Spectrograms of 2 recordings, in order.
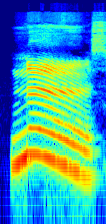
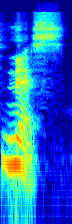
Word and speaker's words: nurse: n o u n nurse not Ness nurse make it a long sound next now noun now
